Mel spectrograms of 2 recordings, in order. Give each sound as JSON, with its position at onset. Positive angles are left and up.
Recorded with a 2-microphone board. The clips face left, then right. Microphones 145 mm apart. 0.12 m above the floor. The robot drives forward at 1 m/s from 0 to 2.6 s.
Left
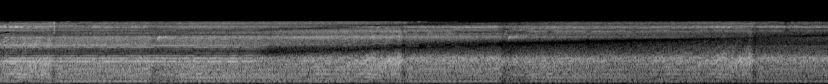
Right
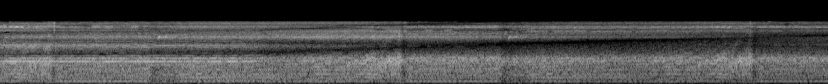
{"t": 0.0, "sound": "a drone", "side_deg": 15}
